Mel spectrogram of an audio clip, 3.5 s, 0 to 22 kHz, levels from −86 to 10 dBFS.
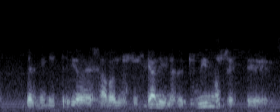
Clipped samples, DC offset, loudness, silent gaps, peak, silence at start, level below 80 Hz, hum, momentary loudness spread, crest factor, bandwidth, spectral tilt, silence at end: under 0.1%; under 0.1%; -29 LUFS; none; -10 dBFS; 0 s; -62 dBFS; 50 Hz at -55 dBFS; 10 LU; 18 dB; 3.7 kHz; -9 dB/octave; 0 s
